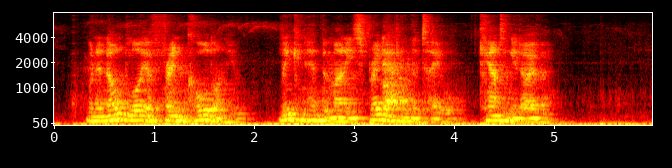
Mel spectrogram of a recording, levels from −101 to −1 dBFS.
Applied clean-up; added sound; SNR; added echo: neural separator model SepFormer DNS4.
